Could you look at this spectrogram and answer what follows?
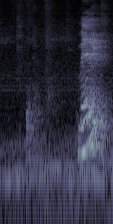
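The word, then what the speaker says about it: meruit: Merit please note the spelling. M E R U I T but we pronounce it as merit.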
